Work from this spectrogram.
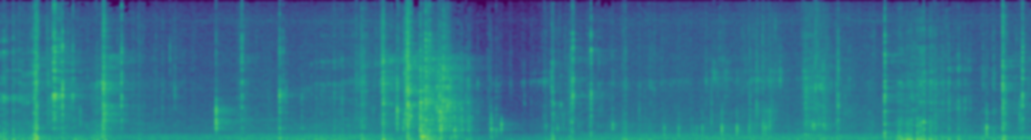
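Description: A solid yellow Lifebuoy soap bar is held in the hand while a metal utility knife blade scores and scrapes its surface. Quick, sharp scratches and crisp ticks with a bright edge sound over a steady low hiss, with a longer, louder scrape partway through.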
